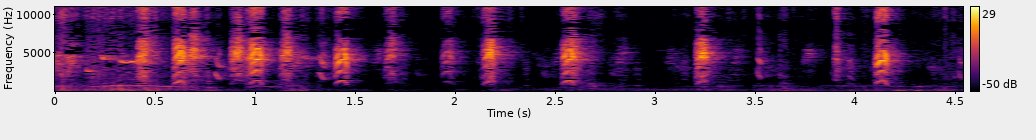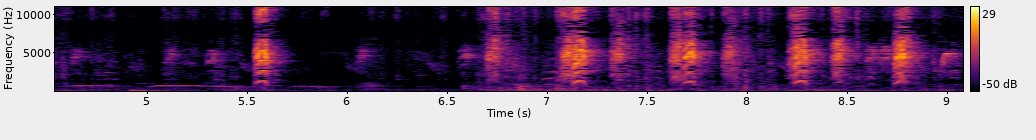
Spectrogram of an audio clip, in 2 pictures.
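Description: Pied fantail singing a lively run of thin, squeaky, high chips in uneven bursts, several each second, with a few soft lower notes between.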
